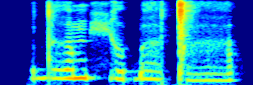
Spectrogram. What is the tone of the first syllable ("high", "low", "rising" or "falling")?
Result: high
